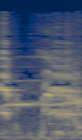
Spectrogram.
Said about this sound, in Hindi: मामू ने मुर्गी उठा ली, बहुत प्यारी सी मुर्गी है।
